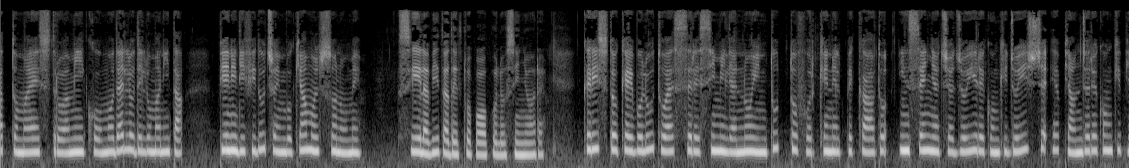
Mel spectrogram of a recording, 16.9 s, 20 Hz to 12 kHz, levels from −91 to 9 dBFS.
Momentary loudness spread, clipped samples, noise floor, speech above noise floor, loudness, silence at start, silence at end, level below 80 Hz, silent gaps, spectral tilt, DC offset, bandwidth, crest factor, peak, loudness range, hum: 9 LU; under 0.1%; -53 dBFS; 36 dB; -18 LUFS; 0 s; 0 s; -56 dBFS; none; -5.5 dB/octave; under 0.1%; 10 kHz; 14 dB; -2 dBFS; 3 LU; none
